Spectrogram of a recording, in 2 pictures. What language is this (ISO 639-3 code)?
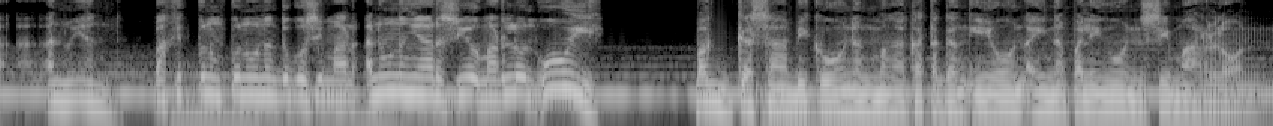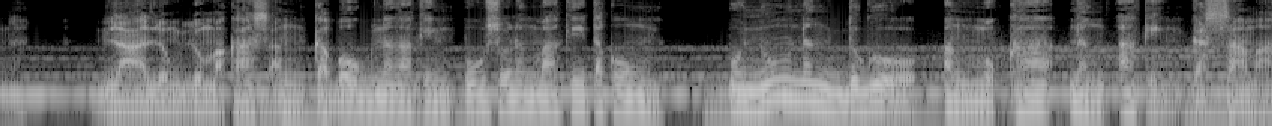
fil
